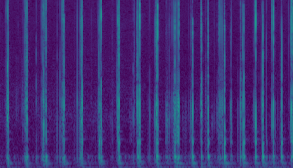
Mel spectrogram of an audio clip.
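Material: Foam.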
